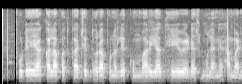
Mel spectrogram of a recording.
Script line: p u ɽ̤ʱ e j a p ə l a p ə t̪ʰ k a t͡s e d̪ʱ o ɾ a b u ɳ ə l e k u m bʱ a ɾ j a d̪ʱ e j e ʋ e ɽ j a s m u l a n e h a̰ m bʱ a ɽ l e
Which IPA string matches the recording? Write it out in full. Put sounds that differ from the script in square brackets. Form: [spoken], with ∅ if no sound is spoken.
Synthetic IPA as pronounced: p u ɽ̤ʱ e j a [k] ə l a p ə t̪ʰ k a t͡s e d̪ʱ o ɾ a [p] u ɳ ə l e k u m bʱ a ɾ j a d̪ʱ e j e ʋ e ɽ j a s m u l a n e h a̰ m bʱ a ɽ l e

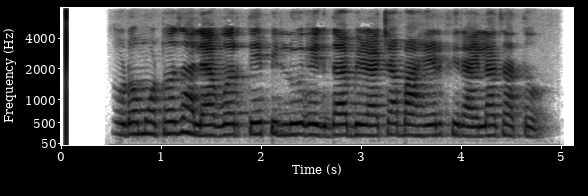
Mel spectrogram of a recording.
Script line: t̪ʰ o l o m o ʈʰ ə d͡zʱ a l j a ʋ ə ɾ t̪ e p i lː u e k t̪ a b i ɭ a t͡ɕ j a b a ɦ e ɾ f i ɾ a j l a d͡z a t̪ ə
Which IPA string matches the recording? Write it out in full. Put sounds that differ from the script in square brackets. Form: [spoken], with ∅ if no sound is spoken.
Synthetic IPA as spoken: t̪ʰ o [ɽ] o m o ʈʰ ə d͡zʱ a l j a ʋ ə ɾ t̪ e p i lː u e k [d̪] a b i ɭ a t͡ɕ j a b a ɦ e ɾ f i ɾ a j l a d͡z a t̪ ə

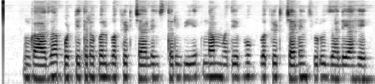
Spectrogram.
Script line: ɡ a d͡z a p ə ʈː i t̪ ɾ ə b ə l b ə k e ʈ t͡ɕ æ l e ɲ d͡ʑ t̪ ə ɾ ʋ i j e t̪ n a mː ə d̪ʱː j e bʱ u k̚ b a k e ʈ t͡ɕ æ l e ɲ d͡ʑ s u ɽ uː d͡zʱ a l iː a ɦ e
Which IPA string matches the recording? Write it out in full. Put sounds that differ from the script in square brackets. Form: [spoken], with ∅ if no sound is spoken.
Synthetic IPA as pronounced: ɡ a d͡z a p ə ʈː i t̪ ɾ ə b ə l b ə k e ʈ t͡ɕ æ l e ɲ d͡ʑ t̪ ə ɾ ʋ i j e t̪ n a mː ə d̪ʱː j e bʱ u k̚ b [ə] k e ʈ t͡ɕ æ l e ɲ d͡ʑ s u ɽ uː d͡zʱ a l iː a ɦ e

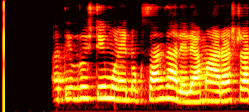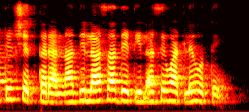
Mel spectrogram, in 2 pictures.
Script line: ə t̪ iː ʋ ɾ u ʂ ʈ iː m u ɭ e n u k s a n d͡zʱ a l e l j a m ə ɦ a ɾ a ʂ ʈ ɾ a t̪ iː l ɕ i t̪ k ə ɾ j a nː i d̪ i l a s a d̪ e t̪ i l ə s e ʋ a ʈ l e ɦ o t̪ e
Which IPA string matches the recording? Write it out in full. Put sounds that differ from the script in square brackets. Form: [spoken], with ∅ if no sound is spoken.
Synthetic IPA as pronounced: ə t̪ [i] ʋ ɾ u ʂ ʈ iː m u ɭ e n u k s a n d͡zʱ a l e l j a m ə ɦ a ɾ a ʂ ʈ ɾ a t̪ iː l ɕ [e] t̪ k ə ɾ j a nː [a] d̪ i l a s a d̪ e t̪ [iː] l ə s e ʋ a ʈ l e ɦ o t̪ e

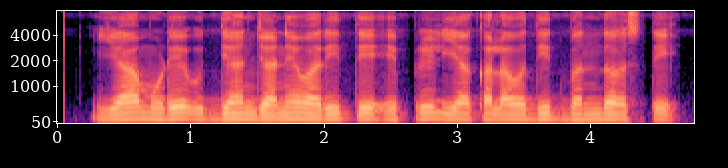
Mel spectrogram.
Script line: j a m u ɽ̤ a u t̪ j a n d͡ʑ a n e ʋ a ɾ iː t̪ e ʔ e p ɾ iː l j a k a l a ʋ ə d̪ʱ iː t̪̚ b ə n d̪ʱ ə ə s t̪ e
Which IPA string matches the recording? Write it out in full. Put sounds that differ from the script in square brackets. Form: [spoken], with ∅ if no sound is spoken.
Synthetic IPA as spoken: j a m u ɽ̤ [e] u [d̪] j a n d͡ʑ a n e ʋ a ɾ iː t̪ e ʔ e p ɾ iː l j a k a l a ʋ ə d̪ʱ iː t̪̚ b ə n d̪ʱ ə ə s t̪ e

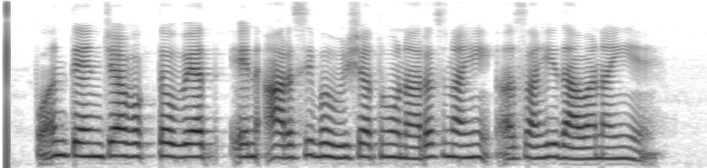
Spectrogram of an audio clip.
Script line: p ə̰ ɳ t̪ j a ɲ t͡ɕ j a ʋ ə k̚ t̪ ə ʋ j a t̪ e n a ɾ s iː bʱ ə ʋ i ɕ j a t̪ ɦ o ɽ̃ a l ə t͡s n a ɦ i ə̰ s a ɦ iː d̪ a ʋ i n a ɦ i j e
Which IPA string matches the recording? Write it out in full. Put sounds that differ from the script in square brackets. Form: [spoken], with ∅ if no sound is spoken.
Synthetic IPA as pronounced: p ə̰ ɳ t̪ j a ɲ t͡ɕ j a ʋ ə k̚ t̪ ə ʋ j a t̪ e n a ɾ s iː bʱ ə ʋ i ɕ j a t̪ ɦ o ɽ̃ a [ɾ] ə t͡s n a ɦ i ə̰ s a ɦ iː d̪ a ʋ [a] n a ɦ i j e

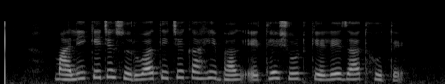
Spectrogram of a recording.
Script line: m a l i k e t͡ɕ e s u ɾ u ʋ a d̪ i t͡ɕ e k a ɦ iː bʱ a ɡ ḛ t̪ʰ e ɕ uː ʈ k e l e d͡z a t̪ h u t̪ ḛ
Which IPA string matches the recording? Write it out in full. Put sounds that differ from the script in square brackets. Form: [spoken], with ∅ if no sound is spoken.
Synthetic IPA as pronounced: m a l i k e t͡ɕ e s u ɾ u ʋ a [t̪] i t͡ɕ e k a ɦ iː bʱ a ɡ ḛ t̪ʰ e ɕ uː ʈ k e l e d͡z a t̪ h [o] t̪ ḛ

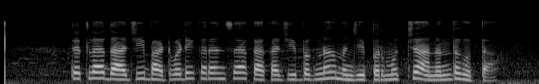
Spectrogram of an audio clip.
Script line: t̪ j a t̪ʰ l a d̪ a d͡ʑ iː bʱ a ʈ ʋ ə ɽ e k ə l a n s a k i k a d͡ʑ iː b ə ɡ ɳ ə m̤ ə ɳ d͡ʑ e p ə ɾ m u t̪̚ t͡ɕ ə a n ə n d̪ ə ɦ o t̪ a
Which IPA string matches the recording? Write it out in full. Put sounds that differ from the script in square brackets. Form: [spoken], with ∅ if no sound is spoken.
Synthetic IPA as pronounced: t̪ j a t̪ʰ l a d̪ a d͡ʑ iː bʱ a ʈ ʋ ə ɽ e k ə [ɾ] a n [t͡s] a k [a] k a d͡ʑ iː b ə ɡ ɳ ə m̤ ə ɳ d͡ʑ e p ə ɾ m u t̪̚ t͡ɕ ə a n ə n d̪ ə ɦ o t̪ a

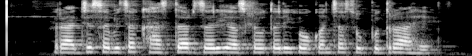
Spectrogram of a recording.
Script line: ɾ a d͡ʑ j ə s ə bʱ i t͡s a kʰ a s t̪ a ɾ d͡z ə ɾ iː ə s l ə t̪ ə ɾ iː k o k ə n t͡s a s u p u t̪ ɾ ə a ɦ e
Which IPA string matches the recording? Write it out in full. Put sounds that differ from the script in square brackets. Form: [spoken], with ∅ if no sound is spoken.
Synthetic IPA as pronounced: ɾ a d͡ʑ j ə s ə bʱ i t͡s a kʰ a s [d̪] a ɾ d͡z ə ɾ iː ə s l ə t̪ ə ɾ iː k o k ə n t͡s a s u p u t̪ ɾ ə a ɦ e

